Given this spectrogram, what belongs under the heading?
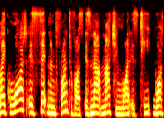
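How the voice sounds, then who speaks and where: Lively intonation from a woman at medium pitch, moderate pace, in a dry, close sound with no echo. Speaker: teacher and former trek leader. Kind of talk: podcast interview.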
